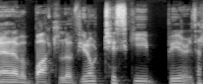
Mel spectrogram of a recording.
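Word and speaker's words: Tyskie: I'll have another bag of jellies, 3 packets of Hunky Dories, and I'll have a bottle of, Tisky beer. Is that how you pronounce it?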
